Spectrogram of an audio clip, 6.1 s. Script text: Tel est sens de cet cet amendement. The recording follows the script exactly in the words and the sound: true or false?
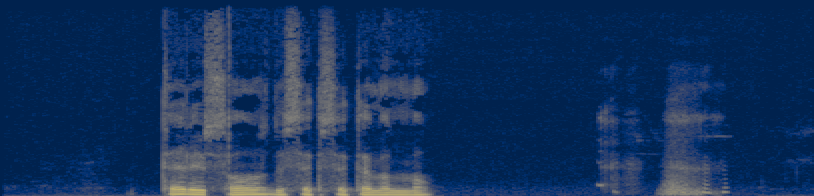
false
